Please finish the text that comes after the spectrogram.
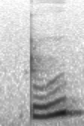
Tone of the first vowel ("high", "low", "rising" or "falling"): rising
